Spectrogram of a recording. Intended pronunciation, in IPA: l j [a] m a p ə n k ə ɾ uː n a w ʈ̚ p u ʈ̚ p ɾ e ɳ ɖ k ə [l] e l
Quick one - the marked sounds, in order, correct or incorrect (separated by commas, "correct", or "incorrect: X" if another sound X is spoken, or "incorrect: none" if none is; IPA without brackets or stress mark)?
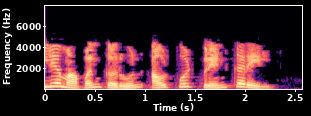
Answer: incorrect: ə, incorrect: ɾ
